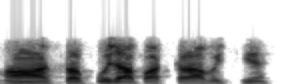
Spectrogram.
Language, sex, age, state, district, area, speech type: Maithili, male, 18-30, Bihar, Supaul, rural, conversation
